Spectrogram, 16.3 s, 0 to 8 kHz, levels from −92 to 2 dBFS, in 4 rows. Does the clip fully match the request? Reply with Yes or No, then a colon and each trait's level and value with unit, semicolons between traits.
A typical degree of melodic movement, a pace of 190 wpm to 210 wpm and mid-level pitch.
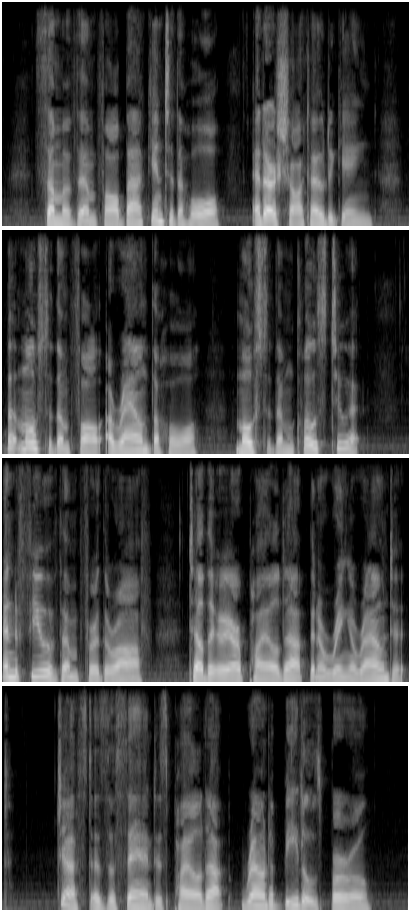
Yes: average, 3.7 semitones; average, 200 wpm; medium, 150 Hz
